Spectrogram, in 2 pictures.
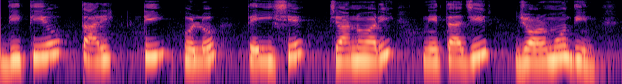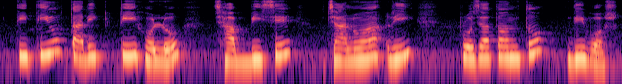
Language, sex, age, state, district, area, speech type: Bengali, male, 18-30, West Bengal, Howrah, urban, spontaneous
